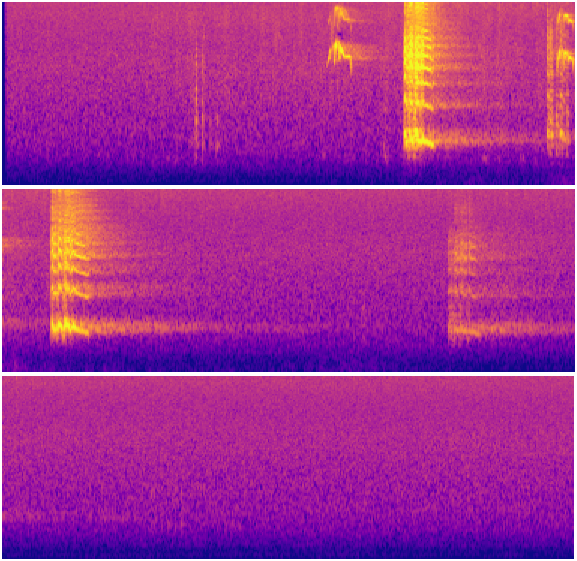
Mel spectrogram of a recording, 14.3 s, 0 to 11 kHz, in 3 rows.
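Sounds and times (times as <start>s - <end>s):
common crane Grus grus calling: 2.7s - 7.0s, 8.4s - 9.9s.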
